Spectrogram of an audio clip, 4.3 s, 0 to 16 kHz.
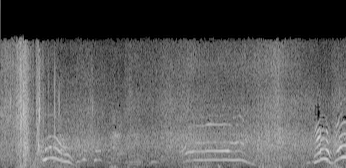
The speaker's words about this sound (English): It's going to be our best rapid of the day. This is fun. Can be class 3 in higher water, probably class 2 plus right now.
